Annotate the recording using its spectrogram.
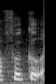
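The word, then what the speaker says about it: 服: Đứng một mình nó sẽ đọc là phư cự đấy.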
